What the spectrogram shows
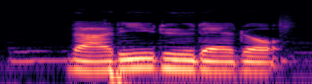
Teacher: The Japanese R sound is the same as the Spanish R sound, the single R, R, not the double R, the R. Your tongue flips downwards and backwards, behind the upper teeth.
